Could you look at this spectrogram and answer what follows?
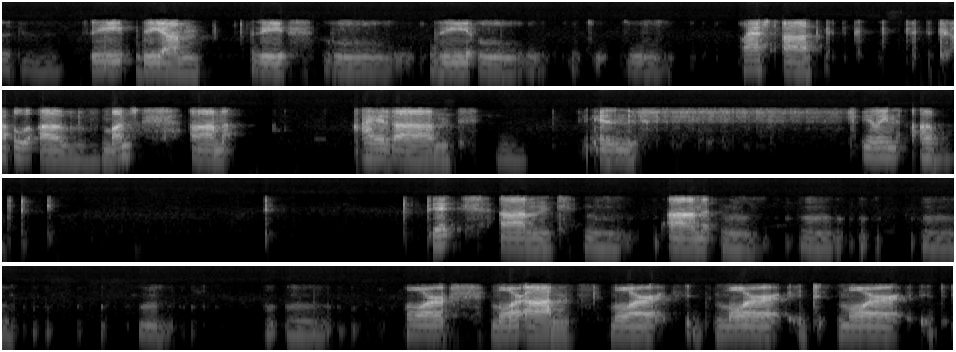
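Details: Young adult who stutters, speaking during an online open mic at a stuttering association conference, with repeated words; stuttering.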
